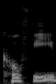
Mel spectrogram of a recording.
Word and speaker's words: Ko-fi: Ko-Fi rhymes with no fee.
